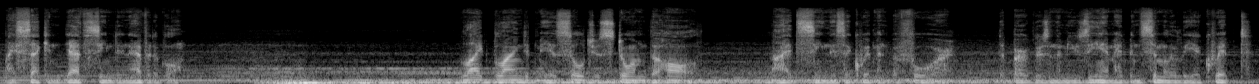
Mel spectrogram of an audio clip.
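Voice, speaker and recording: Man acting a very deep, brooding vampire antihero. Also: moderate pace, over loud music, natural voice. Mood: grim, recounting. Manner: deadpan, terse, brooding. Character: brooding half-vampire antihero, grim, terse and hard-boiled. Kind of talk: noir-like scripted game narration.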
